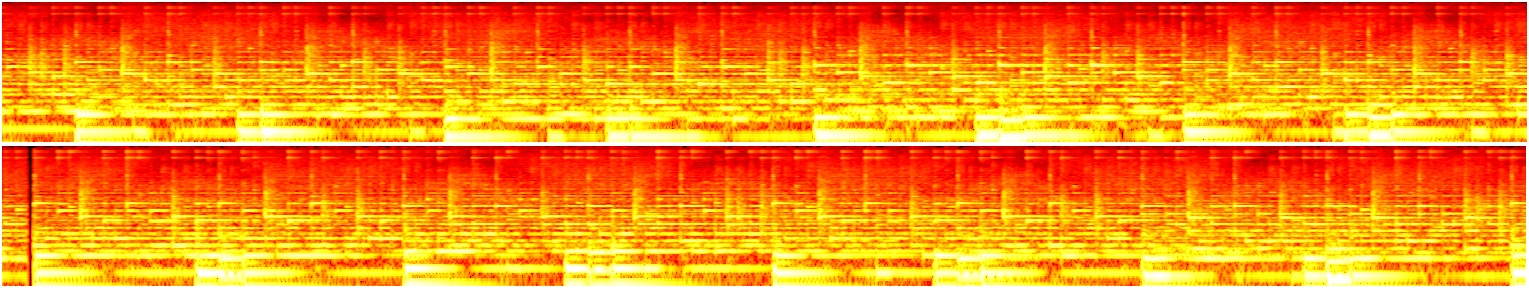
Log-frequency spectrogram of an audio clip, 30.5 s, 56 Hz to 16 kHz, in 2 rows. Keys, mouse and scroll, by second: 0.7 click, 1.2 Tab, 2.2 ctrl+r, 2.5 click, 3.1 Tab, 3.4 middle click, 4.2 ctrl+z, 4.8 Tab, 5.0 middle click, 5.6 Tab, 6.6 right click, 7.3 click, 7.9 ctrl+middle click, 8.5-9.7 ctrl+shift+middle drag, 9.9 middle click, 10.5 ctrl+z, 16.1-18.0 drag, 18.0 middle click, 18.0 middle click, 19.1 shift+z, 19.9 shift+click, 20.9-22.5 drag, 22.5 click, 23.0 shift+z, 23.3 ctrl+middle click, 24.0 Tab, 24.5 ctrl+3, 24.8 ctrl+middle click, 25.3 Tab, 25.5 ctrl+middle click, 26.2 click, 27.6 ctrl+b, 29.8 Down.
